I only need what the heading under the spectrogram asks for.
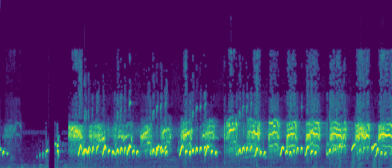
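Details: Agitated bulbul calls, described as a noisy, trapped-sounding bird from Sumatran forest and used as a lure. After a short quiet start, rapid buzzy chirps with hooked notes repeat densely, about nearly three per second, over harsh hissing bursts.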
